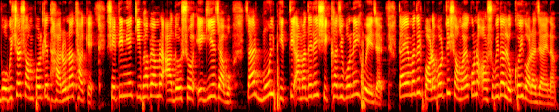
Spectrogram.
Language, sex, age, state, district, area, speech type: Bengali, female, 18-30, West Bengal, Purulia, urban, spontaneous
